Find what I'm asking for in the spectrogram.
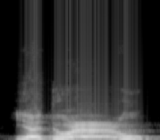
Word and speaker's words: يدع: الحروف المستفلة المرققة، لابد من ترقيقها، يدع، يدع، ولابد من إعطائها توسطها، يدع، لا نقول يدع. فذلك الذي يدع اليتيم، يدع اليتيم خطأ، لابد من نطقها هكذا، يدع، مثل أر وأل أع أم، هذه كل حروف متوسطة، تعطيها زمن، زمنا متوسطا.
